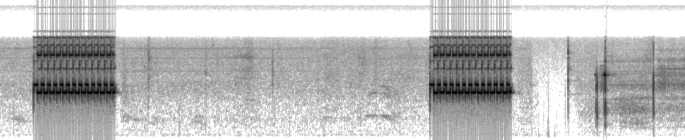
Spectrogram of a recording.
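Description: A telephone rings twice, each loud electronic trill lasting just over a second with a long pause between, followed by a few faint clicks as if the handset is picked up.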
